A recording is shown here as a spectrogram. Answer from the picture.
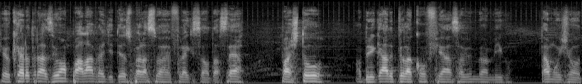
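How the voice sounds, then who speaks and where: Over noticeable background noise, a man speaks very fast in a flat monotone. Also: medium pitch for a man, big swings in loudness. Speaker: preacher. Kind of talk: sermon. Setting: church.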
